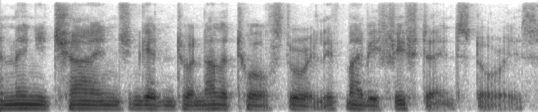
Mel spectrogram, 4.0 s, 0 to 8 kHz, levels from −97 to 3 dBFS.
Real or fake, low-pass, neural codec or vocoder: real; 7.2 kHz; none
